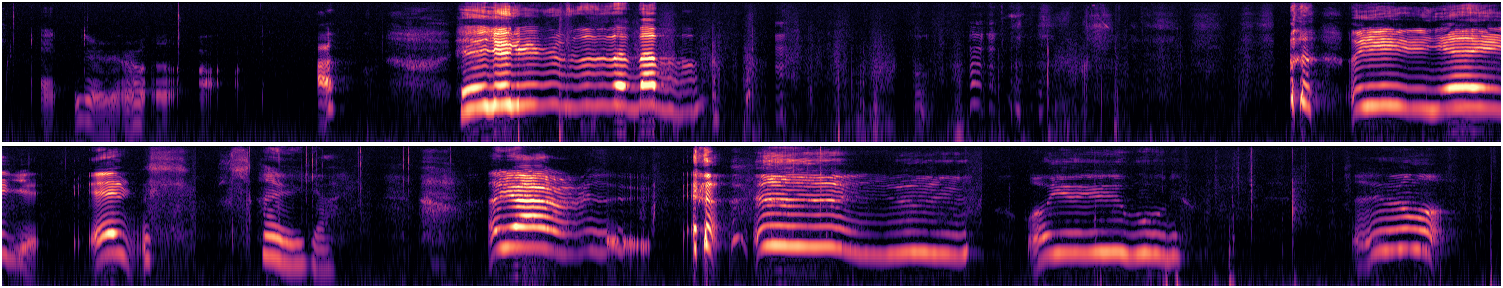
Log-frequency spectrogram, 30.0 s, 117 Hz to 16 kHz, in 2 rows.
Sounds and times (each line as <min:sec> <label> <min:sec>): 0:04.6 Child Talk 0:07.0
0:17.6 Child Talk 0:18.4
0:25.3 Child Talk 0:26.8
